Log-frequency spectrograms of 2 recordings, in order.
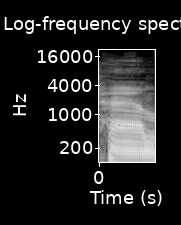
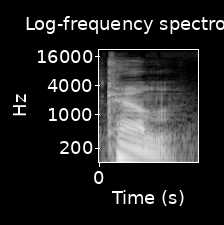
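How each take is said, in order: First: The name is said with English pronunciation. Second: The name is said with a non-English pronunciation. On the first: The speaker calls it wrong. "as that word is pronounced in the English" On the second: The speaker calls it right. "as it's really pronounced is"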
